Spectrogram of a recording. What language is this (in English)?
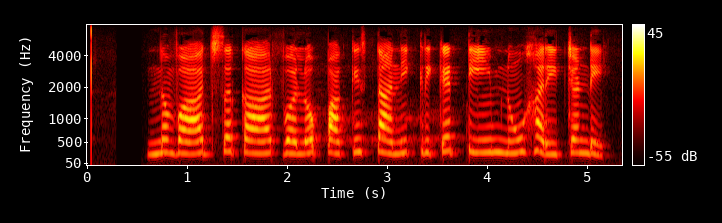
Punjabi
